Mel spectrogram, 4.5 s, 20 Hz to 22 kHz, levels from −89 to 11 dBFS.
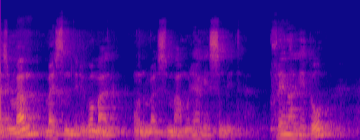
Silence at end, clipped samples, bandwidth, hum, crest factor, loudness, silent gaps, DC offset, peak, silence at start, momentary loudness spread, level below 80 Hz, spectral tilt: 0.15 s; under 0.1%; 13 kHz; none; 20 dB; -31 LUFS; none; under 0.1%; -10 dBFS; 0 s; 13 LU; -64 dBFS; -5.5 dB/octave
